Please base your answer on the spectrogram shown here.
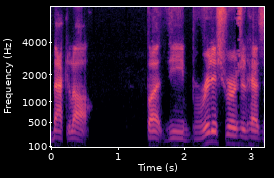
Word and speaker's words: Mackinac: Both are pronounced Mackinac, but the British version has a W, which makes sense. Like English, this, W, Mackinac City. Mackinac, The French has a C, which is silent.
